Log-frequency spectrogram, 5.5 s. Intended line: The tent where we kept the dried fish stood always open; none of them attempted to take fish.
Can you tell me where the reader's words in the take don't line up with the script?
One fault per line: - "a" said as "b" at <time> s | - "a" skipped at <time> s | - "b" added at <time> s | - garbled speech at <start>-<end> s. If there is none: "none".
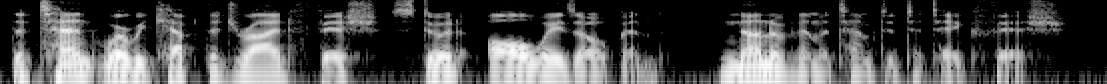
none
